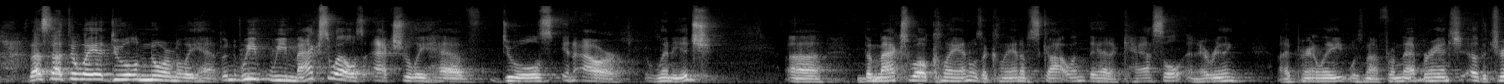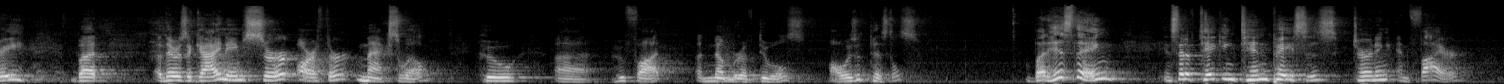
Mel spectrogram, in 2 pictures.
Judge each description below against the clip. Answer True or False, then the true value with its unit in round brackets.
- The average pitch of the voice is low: False (165 Hz)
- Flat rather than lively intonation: False (5.3 semitones)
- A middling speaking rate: True (150 wpm)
